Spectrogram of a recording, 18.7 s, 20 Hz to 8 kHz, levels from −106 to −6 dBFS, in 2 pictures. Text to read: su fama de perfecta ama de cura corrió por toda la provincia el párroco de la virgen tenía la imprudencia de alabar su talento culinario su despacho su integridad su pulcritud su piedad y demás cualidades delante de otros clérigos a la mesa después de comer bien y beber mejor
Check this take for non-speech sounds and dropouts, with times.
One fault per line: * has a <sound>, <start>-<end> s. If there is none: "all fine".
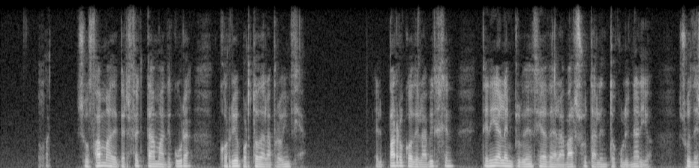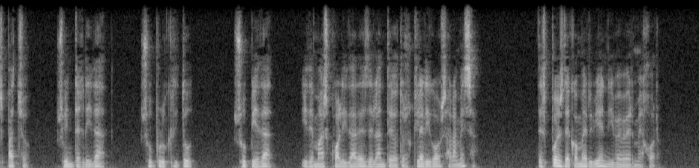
* has a laugh, 0.5-0.7 s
